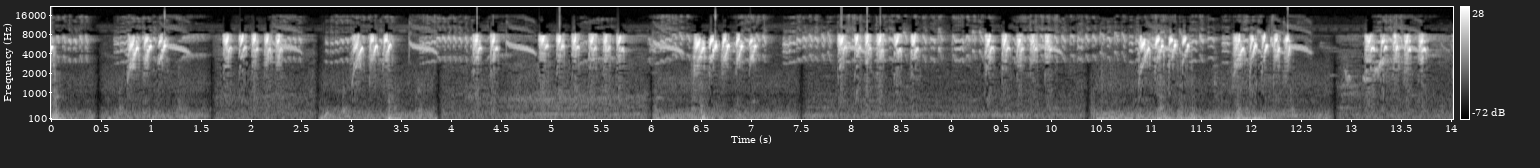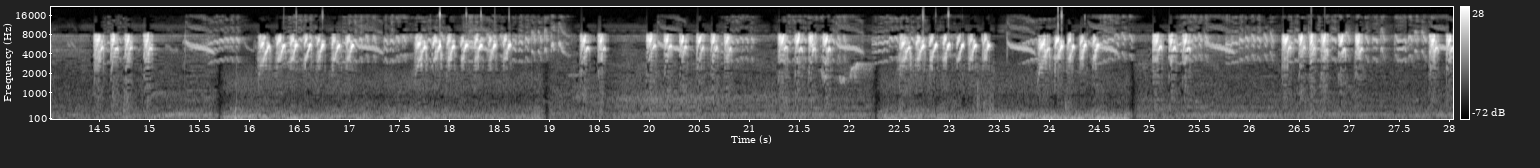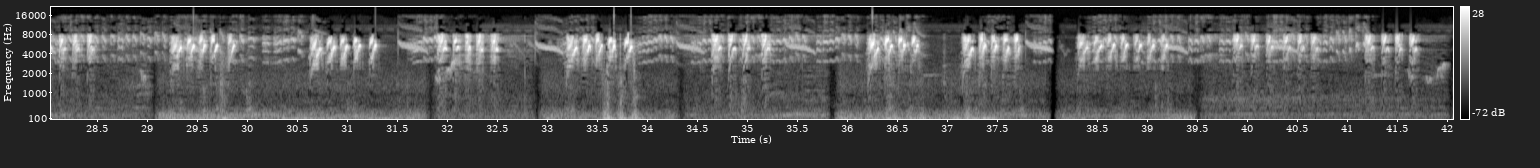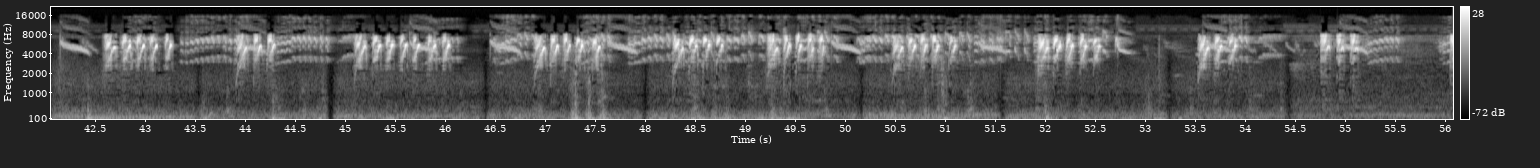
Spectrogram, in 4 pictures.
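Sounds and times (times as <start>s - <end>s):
bird trilling song: 0.0s - 56.0s.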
